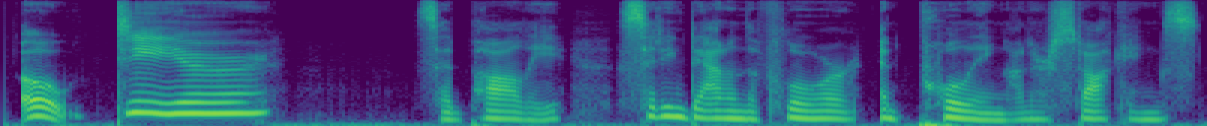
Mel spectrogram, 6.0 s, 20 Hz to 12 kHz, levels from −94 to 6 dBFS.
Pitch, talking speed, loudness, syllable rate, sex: 185 Hz, 140 wpm, -20 LUFS, 3.9 syllables/s, female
